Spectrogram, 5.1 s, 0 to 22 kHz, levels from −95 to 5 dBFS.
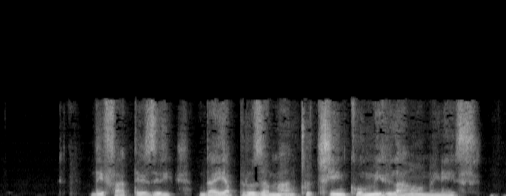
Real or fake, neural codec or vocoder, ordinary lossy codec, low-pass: fake; codec, 24 kHz, 1.5 kbps, HILCodec; MP3, 48 kbps; 10.8 kHz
